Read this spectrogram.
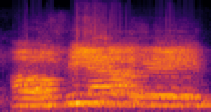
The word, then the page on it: auf Wiedersehen: german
